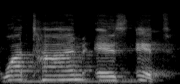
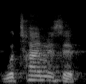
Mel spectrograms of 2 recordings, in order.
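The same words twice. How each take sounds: First: Each word is said separately with breaks. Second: The words run together into one linked stream. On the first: The speaker calls it wrong. "we don't say what time is it" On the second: The speaker calls it right. "you need to join it"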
